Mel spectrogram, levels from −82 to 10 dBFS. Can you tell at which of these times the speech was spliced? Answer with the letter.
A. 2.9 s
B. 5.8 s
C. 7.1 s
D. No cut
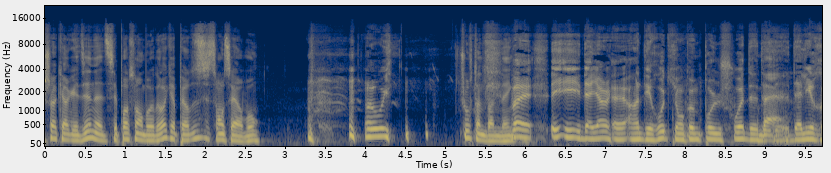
C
